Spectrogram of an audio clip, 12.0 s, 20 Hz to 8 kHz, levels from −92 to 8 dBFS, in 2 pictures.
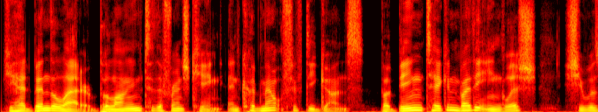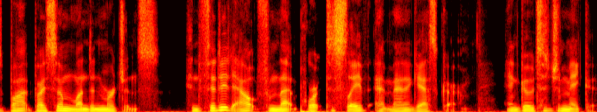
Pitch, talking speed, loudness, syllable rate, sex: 130 Hz, 210 wpm, -20 LUFS, 5.5 syllables/s, male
